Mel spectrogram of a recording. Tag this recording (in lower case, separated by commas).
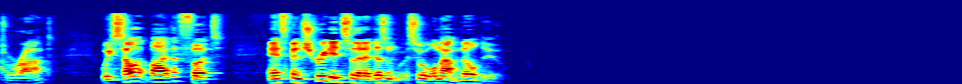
speech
